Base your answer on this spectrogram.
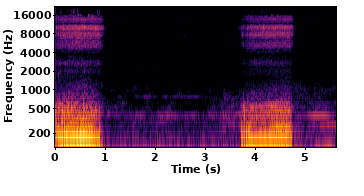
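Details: French Bulldog Maya asleep and snoring: a rasping snore at the start, a quiet pause of nearly three seconds, then another loud buzzy snore.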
